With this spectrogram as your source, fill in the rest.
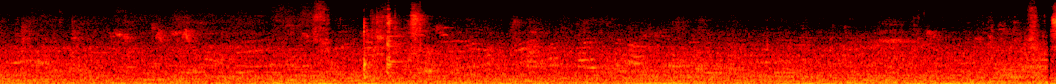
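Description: Pork salpicao is moved onto a serving plate, with soft clinks and scrapes of utensils and dishes over a constant background hum, as a person talks throughout and birds chirp faintly nearby.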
